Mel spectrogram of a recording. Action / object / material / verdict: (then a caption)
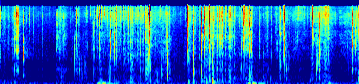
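scrape / plastic film cracker packet / plastic film / none. A full TUC cracker packet in yellow-and-clear plastic film is turned over in the hands while fingertips squeeze the wrapper. It gives off dense, bright, crisp crinkling and crackling in irregular bursts, with little low end and no lingering ring.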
